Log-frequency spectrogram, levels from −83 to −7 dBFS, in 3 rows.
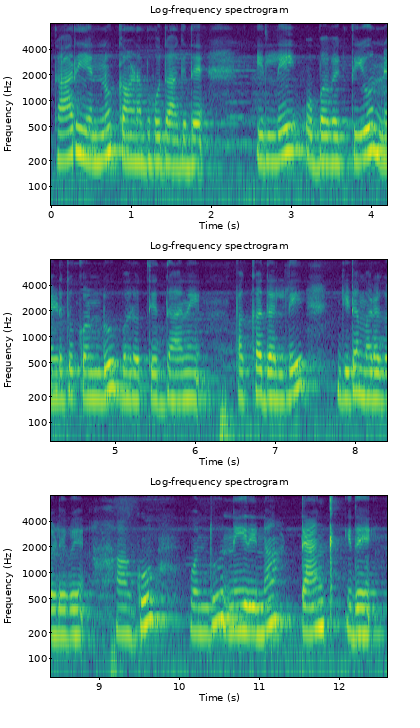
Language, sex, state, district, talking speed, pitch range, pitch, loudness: Kannada, female, Karnataka, Bellary, 100 wpm, 190-225 Hz, 195 Hz, -21 LUFS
